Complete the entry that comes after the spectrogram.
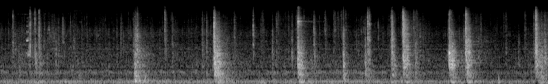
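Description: Wrecked Ford's exposed engine running hard with a steady hum, broken by about ten sharp irregular bangs and cracks: an engine being deliberately run to destruction.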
